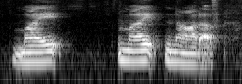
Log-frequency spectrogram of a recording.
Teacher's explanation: when we're using the negative I might not have uh again we tend to reduce and cut the first part of have changing it to not of I might not of same thing where the t is then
